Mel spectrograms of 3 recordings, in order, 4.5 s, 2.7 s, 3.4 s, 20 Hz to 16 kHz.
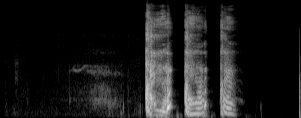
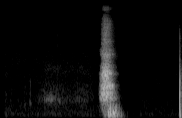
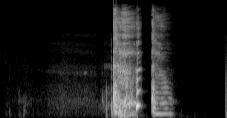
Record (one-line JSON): {"three_cough_length": "4.5 s", "three_cough_amplitude": 32551, "three_cough_signal_mean_std_ratio": 0.31, "exhalation_length": "2.7 s", "exhalation_amplitude": 13155, "exhalation_signal_mean_std_ratio": 0.24, "cough_length": "3.4 s", "cough_amplitude": 32768, "cough_signal_mean_std_ratio": 0.28, "survey_phase": "beta (2021-08-13 to 2022-03-07)", "age": "18-44", "gender": "Female", "wearing_mask": "No", "symptom_new_continuous_cough": true, "symptom_fatigue": true, "symptom_headache": true, "symptom_onset": "11 days", "smoker_status": "Never smoked", "respiratory_condition_asthma": false, "respiratory_condition_other": false, "recruitment_source": "REACT", "submission_delay": "1 day", "covid_test_result": "Positive", "covid_test_method": "RT-qPCR", "covid_ct_value": 24.0, "covid_ct_gene": "E gene", "influenza_a_test_result": "Negative", "influenza_b_test_result": "Negative"}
